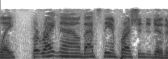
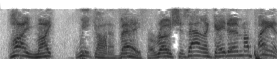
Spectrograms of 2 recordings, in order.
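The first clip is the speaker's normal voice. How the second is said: put-on Australian accent. Showing how everyone imitates the Crocodile Hunter: Crocodile Hunter impression. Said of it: "It's just an Australian accent".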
